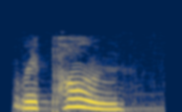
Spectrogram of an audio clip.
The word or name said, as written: repone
